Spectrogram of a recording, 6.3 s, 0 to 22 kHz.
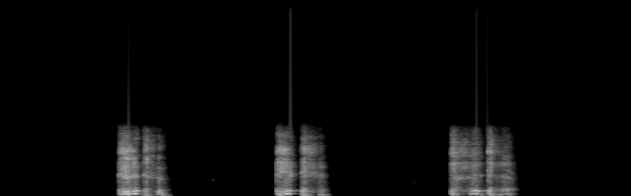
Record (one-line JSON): {"three_cough_length": "6.3 s", "three_cough_amplitude": 10625, "three_cough_signal_mean_std_ratio": 0.32, "survey_phase": "alpha (2021-03-01 to 2021-08-12)", "age": "45-64", "gender": "Female", "wearing_mask": "No", "symptom_none": true, "smoker_status": "Never smoked", "respiratory_condition_asthma": false, "respiratory_condition_other": false, "recruitment_source": "REACT", "submission_delay": "2 days", "covid_test_result": "Negative", "covid_test_method": "RT-qPCR"}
